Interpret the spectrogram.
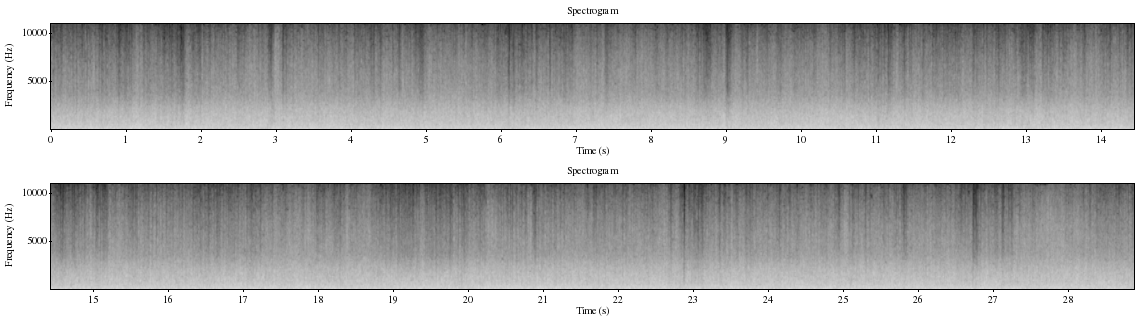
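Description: Steady rush of wind buffeting the microphone mixed with the running rumble of the passenger coaches' wheels on the rails, heard from an open window of the moving express train.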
